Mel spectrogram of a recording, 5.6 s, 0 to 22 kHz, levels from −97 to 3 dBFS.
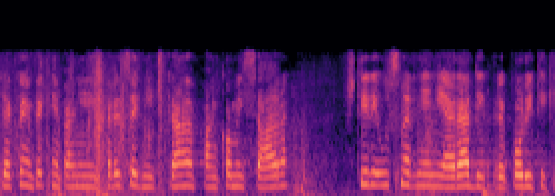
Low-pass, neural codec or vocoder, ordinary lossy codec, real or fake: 7.2 kHz; none; Opus, 32 kbps; real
